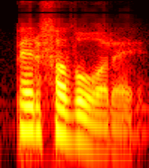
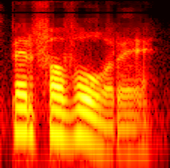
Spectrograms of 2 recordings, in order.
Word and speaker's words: per favore: In Italian, every letter is pronounced, okay? So this is not per favor, it's per favore, okay?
